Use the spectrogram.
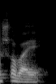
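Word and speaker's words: ث: একটা আলিফ টেনে পড়তে হবে, উচ্চারণটা এমনই হবে, বাট কিভাবে পড়তে হবে সেটা দেখেন এবার। জিহ্বার আগা, এই 2 দাঁতের আগায় লাগান, লাগিয়ে উচ্চারণ করেন। সা সা সা সা সা, হালকা বাতাস বের হবে।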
